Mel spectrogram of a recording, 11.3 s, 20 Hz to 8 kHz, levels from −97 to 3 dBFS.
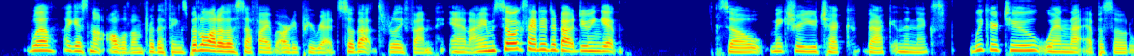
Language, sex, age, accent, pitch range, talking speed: English, female, 30-49, American, 175-240 Hz, 240 wpm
